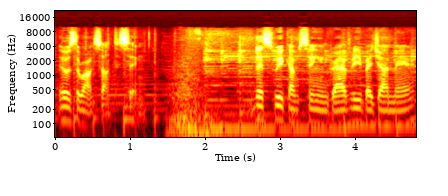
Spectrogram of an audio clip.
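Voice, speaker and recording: Low-voiced young man, native Korean speaker. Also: fairly even intonation, normal speed, over music. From born in Chicago, partly raised in Korea. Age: young adult. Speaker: singing contestant. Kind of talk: personal interview for a TV profile.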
